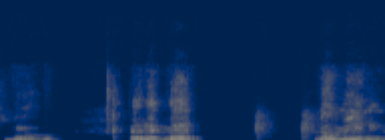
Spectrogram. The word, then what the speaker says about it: Mu: it has no meaning so in the old Chinese it was woo in Japanese it's moo and it meant no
